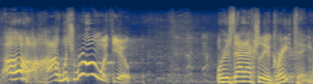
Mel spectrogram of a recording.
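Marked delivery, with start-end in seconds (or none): 0.0-1.7 mock shock. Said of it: "I'm like".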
